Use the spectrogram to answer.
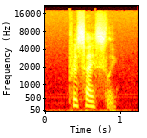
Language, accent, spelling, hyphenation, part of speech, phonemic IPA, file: English, US, precisely, pre‧cise‧ly, adverb, /pɹɪˈsaɪs.li/, En-us-precisely.ogg
- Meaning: 1. In a precise manner; exactly 2. Used to provide emphasis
